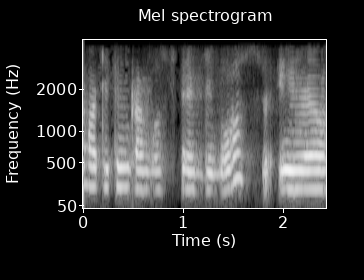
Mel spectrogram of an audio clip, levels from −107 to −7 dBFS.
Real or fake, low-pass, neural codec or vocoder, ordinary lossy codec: fake; 3.6 kHz; codec, 16 kHz, 1 kbps, FreqCodec, smaller model; AAC, 24 kbps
